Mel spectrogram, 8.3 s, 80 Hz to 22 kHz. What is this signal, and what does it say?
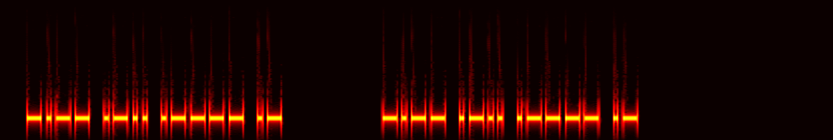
Morse code, heard as a keyed tone, about 25 wpm, 700 Hz. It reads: YL1A YL1A
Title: DXCC-100 Call Signs - 4 Characters - Repeated 2x - 25wpm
